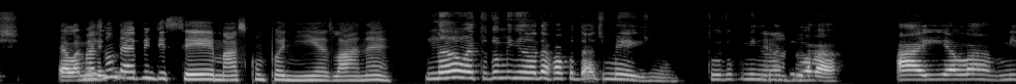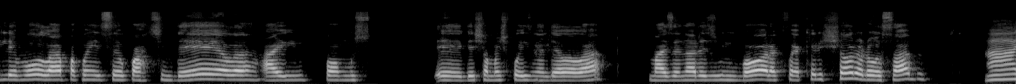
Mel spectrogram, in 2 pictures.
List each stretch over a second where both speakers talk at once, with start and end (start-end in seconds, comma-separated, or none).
none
